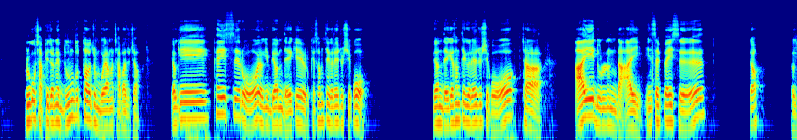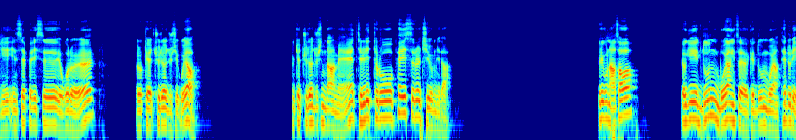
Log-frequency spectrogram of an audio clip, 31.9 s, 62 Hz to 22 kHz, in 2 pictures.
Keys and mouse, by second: 1.1-1.8 ctrl+middle drag, 2.2-2.6 shift+middle drag, 3.7 3, 5.8-6.4 drag, 14.4-17.1 right drag, 18.0 i, 24.3 Delete, 29.3 ctrl+middle click.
